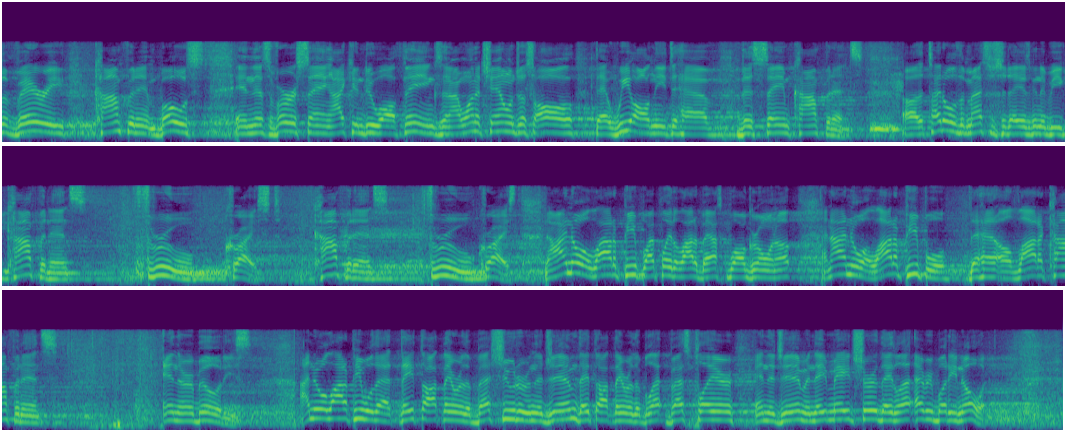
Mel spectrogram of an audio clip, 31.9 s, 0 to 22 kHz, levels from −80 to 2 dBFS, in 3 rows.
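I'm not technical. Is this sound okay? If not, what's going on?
No. There is gain pumping throughout. The level is pulled down sharply on each loud sound, a big swing. Loud and soft parts sit too close together, so it sounds squashed. The likely cause is the microphone level set far too high, with an automatic limiter pulling it down on every loud moment.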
